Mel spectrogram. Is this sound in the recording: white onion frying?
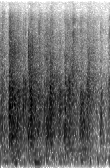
no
